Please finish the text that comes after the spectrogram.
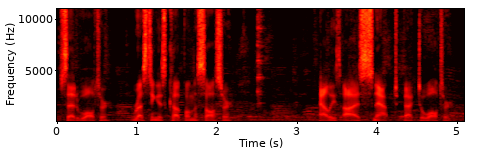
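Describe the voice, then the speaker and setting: A man's voice: deep voice, moderate pace, music in the background. A man reading scripted third-person story narration as an audiobook narrator.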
